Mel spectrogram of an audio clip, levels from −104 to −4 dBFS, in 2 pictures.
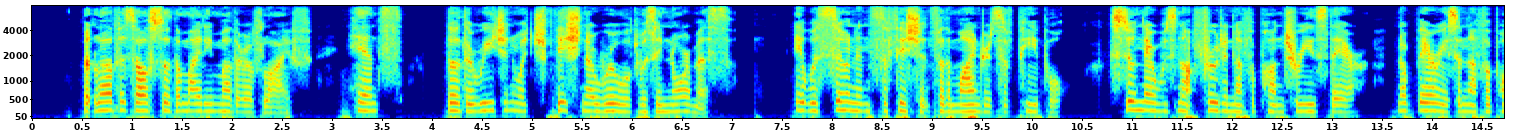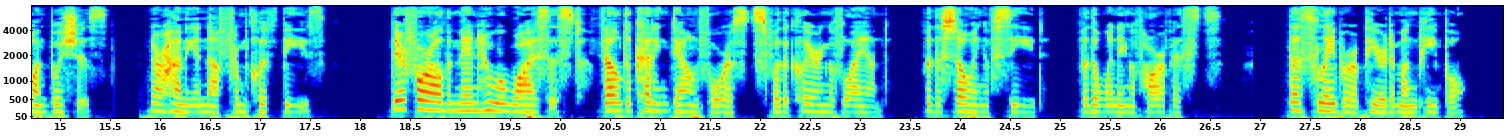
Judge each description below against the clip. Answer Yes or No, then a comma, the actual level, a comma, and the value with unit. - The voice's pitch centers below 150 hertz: No, high, 190 Hz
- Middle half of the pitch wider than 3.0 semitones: No, narrow, 2.6 semitones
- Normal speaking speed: Yes, average, 160 wpm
